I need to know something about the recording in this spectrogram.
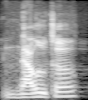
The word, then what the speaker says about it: Naruto: they don't pronounce ours it's actually more like close like between uh r and the l so it's naruto if you really pay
